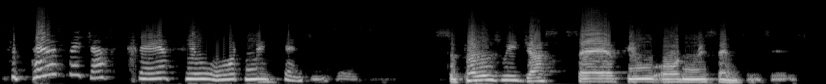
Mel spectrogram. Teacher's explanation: it starts quite high on the second syllable of the word suppose and falls in steps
